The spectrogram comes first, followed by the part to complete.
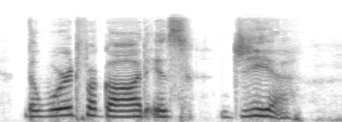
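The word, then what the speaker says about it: Dia: The word for God is Gia, because that D is sitting next to a slender I, so it gets a J sound. And you reach for the I with the fada, Gia.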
